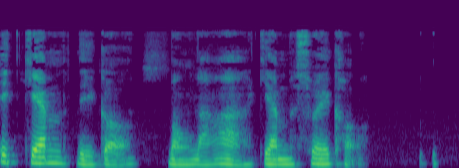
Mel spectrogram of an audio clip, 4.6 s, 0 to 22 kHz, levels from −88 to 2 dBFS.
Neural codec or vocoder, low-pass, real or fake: none; 9.9 kHz; real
